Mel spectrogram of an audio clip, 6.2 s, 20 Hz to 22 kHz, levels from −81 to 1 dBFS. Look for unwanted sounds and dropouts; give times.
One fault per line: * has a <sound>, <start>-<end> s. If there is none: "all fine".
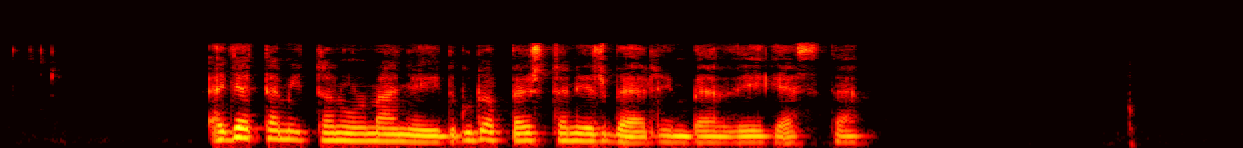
all fine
